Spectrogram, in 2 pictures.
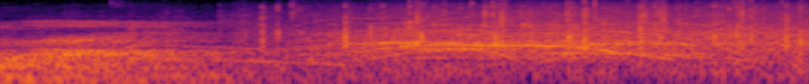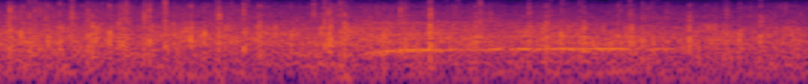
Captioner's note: audience applauding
